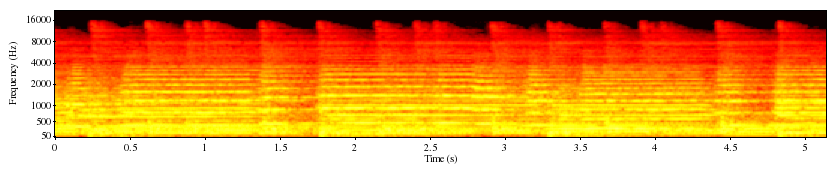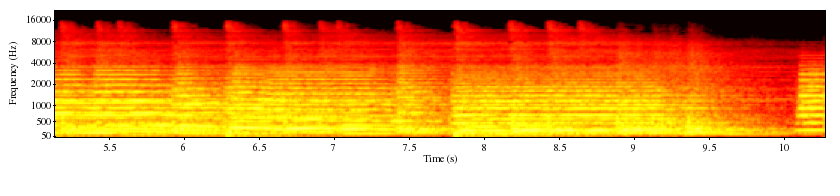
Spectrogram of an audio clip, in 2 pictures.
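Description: A school jazz band's trumpets, trombones and saxophones playing together in a large gymnasium. The music runs in phrases, then dies away into a short break near the end.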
